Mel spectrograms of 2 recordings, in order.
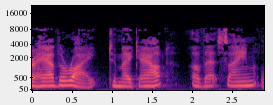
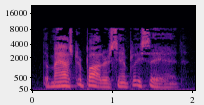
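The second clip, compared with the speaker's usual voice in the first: ordinary delivery, nothing marked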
